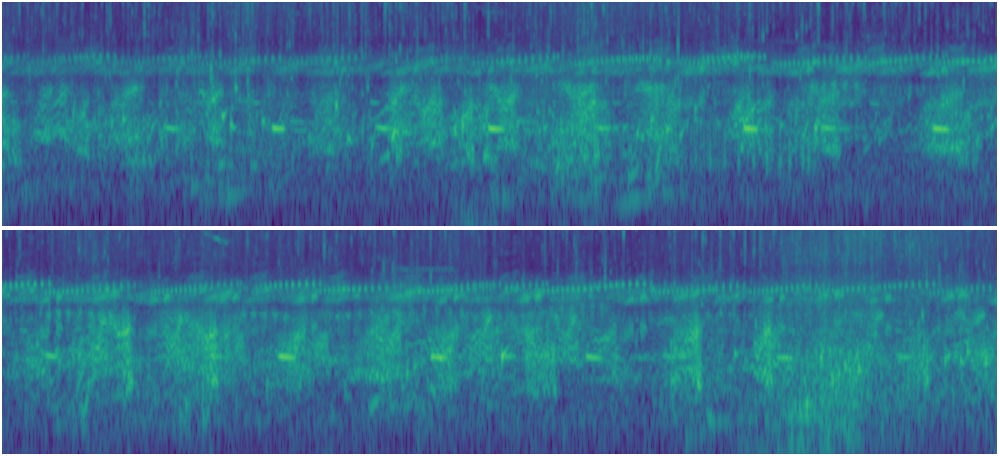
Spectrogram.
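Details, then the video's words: Frogs croaking in a nighttime pond chorus, a dense band of pulsed, trilling calls running continuously alongside short, regularly spaced croaks, with soft trickling water and ambient night noise beneath. "Frog Pond"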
